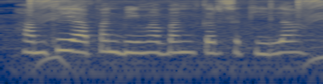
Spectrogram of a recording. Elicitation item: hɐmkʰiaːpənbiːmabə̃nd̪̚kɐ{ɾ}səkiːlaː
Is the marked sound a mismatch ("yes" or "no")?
no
